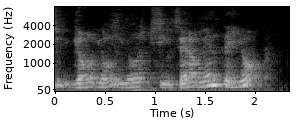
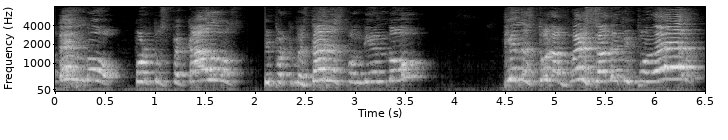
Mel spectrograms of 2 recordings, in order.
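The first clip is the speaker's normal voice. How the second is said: much higher, louder thundering shout; God's shouted challenge; 13 semitones higher, 10 dB louder than usual. Acted. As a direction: thunder the question at them. Voicing God in shouted challenge.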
